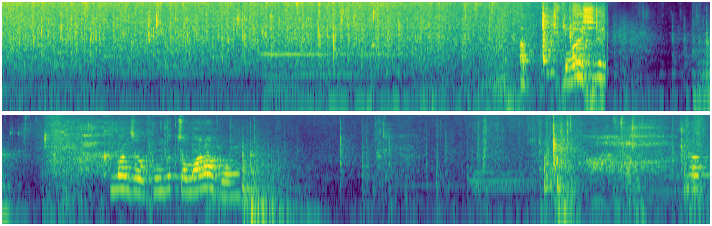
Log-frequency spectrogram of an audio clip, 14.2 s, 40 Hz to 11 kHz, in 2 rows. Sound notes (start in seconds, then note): 6.1 bong; 11.0 calm classical music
